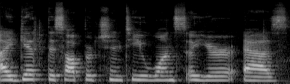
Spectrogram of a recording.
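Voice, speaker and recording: A woman with a non-native accent speaks at a moderate pace and medium pitch with monotone, flat intonation. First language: not English. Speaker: tarot reader. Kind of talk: tarot reading intro to camera.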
